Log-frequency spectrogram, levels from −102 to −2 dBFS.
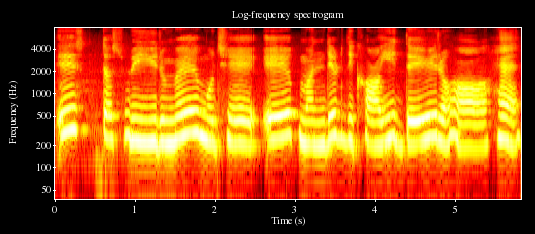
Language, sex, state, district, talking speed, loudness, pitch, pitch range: Hindi, female, Madhya Pradesh, Katni, 105 wpm, -12 LUFS, 235 Hz, 215-260 Hz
